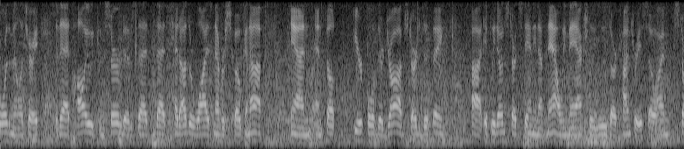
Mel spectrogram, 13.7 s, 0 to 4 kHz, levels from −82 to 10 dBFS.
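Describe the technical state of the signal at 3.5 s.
At 3.5 s the audio is intact, with no dropout, glitch or distortion, only the narrowband character of the call path, which leaves nothing above 4 kHz and fits G.711 mu-law coding at 64 kbps.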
